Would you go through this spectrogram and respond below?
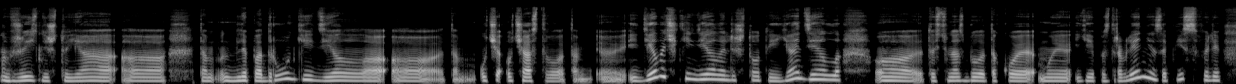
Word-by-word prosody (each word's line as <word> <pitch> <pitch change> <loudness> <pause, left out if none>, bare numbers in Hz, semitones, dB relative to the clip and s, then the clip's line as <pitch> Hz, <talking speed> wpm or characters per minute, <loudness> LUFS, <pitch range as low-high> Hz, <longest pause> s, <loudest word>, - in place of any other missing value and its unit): в 185 -3 0
жизни, 175 0 0
что 160 +1 0
я, 165 +1 +1
а, 165 -1 0 0.3
там, 165 -1 -2
э, - - -7
для 170 +2 +2
подруги 215 +8 0
делала, 175 - +1
а, 80 -1 -1
там - - -7
уча 175 0 +4
участвовала 165 -4 +2
там, 80 0 -6
э, - - -3
и 165 - -3
девочки 265 - +3
делали 225 -3 +2
что-то, 190 -3 -3
и - - -1
я 205 - 0
делала. 230 -5 +2 0.3
А 175 -3 +2
то - - -11
есть, 165 - -2
у 170 - -1
нас 170 0 0
было 170 -1 +1
такое, 160 -1 0
э, - - +1
мы 160 -1 -1
ей 160 +1 -4
поздравления 225 - 0
записывали 195 -1 0
170 Hz, 170 wpm, -23 LUFS, 160-200 Hz, 0.3 s, уча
